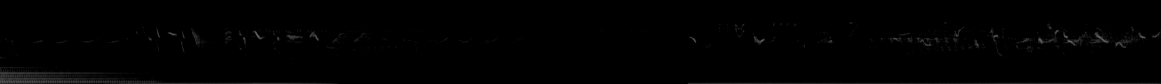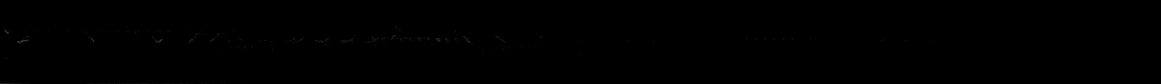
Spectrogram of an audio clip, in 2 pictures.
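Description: Background music ending in the first two seconds, then faint birds chirping: many short, quick high notes that grow busier around the middle and fade out near the end.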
